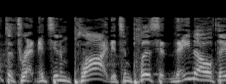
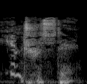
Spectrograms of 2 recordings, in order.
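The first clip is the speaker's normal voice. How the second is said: intrigued whisper; 5 dB quieter than usual. Acted. Intrigued reply in the gossip scene.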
